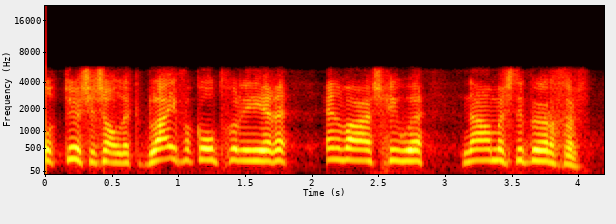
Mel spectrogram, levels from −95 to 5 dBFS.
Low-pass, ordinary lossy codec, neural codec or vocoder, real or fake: 5.4 kHz; Opus, 24 kbps; codec, 16 kHz in and 24 kHz out, 0.9 kbps, LongCat-Audio-Codec, four codebook decoder; fake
